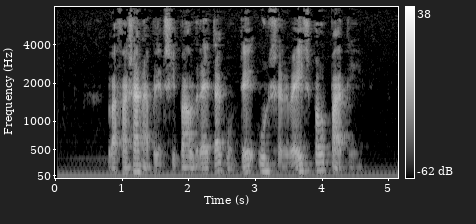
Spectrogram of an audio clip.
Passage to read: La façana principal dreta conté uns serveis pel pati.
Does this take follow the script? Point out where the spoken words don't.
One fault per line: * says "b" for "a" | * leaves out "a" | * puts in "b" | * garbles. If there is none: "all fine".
all fine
